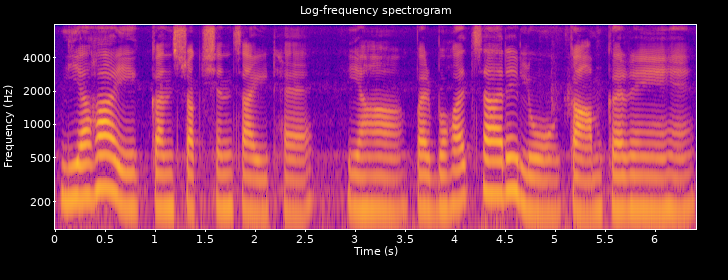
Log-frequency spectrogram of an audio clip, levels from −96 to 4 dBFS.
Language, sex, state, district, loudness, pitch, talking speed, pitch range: Hindi, female, Uttar Pradesh, Muzaffarnagar, -19 LUFS, 175 Hz, 130 wpm, 165-190 Hz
